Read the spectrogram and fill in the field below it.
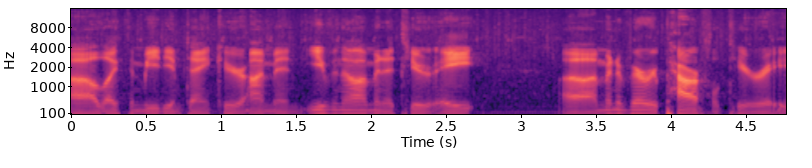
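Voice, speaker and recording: A man with a very deep, low pitch talks at a very fast pace with fairly even intonation. The recording is very clean, with a silent background. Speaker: gaming commentator. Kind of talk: gameplay commentary. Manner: conversational, with fillers.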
